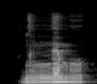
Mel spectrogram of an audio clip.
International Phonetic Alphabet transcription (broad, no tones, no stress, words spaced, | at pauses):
ɡə̃nːɛmu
